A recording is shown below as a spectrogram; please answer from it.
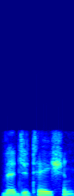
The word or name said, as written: vegetation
